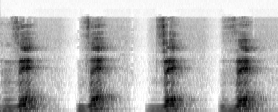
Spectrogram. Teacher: é um V quase para um B. V, V, V, V, tá? Que é labial ou lábio dental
